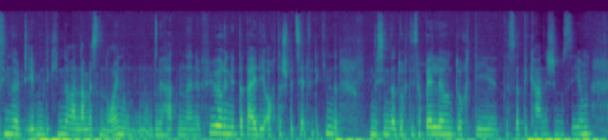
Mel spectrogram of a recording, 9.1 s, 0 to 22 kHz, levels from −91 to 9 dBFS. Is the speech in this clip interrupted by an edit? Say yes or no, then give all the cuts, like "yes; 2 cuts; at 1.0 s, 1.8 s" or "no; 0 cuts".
yes; 4 cuts; at 1.9 s, 2.3 s, 5.0 s, 6.2 s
